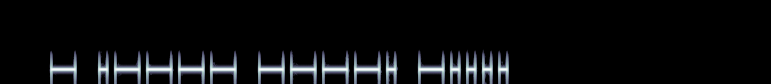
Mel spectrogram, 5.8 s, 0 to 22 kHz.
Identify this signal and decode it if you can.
Morse code, heard as a keyed tone, about 20 wpm, 700 Hz. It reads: T196
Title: Numbers - Contest Style - 4-Digit 20wpm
